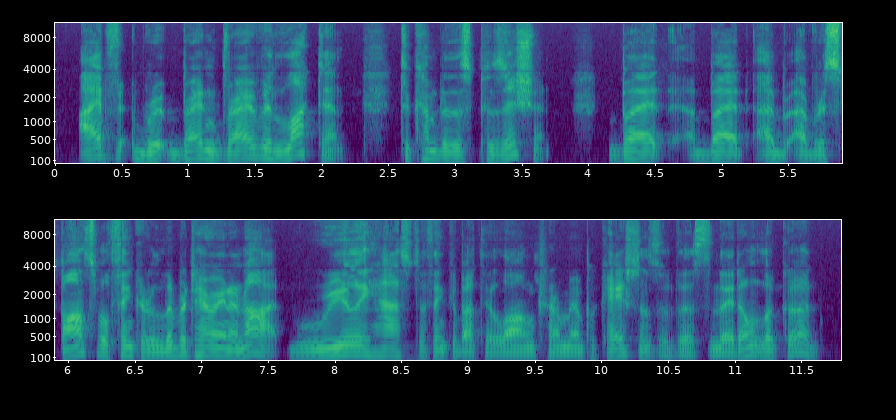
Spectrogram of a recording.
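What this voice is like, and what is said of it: Patrician accent. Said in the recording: “your patrician accent”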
